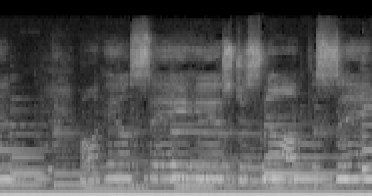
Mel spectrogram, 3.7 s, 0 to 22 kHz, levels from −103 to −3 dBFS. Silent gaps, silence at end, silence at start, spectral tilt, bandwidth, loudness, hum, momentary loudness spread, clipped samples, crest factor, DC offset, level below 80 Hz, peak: none; 0 s; 0 s; -3.5 dB/octave; 16 kHz; -37 LUFS; none; 11 LU; under 0.1%; 14 dB; 2%; -56 dBFS; -20 dBFS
